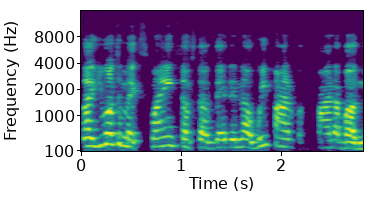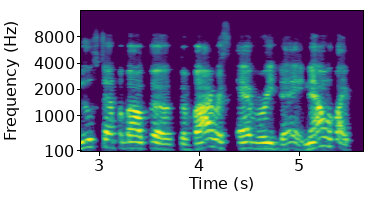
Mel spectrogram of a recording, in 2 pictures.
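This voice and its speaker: A man's voice: sits high, quick pace, a crowd in the background. A man co-hosting a casual podcast chat, blunt and skeptical, talking in slang. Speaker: podcast co-host.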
